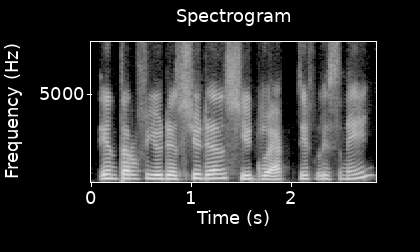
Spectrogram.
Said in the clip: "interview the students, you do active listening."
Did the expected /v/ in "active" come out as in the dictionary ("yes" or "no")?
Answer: no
